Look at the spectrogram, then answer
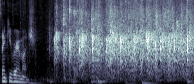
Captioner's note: applauding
